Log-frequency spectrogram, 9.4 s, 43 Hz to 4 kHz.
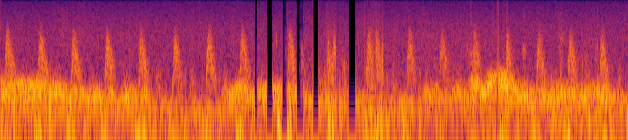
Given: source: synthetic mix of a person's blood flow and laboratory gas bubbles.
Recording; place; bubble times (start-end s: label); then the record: Doppler ultrasound of blood flow; subclavian vein
4.10-4.17 s: bubbles
4.26-4.35 s: bubbles
4.49-4.57 s: bubbles
4.84-4.92 s: bubbles
5.05-5.21 s: bubbles
6.98-7.12 s: bubbles
7.34-7.41 s: bubbles
7.51-7.65 s: bubbles
7.83-7.87 s: bubbles
8.35-8.46 s: bubbles
8.54-8.79 s: bubbles
8.91-9.02 s: bubbles
From the record:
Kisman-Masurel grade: 221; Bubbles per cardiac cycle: several, 3 to 8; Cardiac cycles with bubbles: 10 to 50%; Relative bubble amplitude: barely perceptible (0.100 to 0.250); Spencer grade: 2 (many but less than half of the cardiac periods contain bubble signals, singularly or in groups); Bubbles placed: anywhere in the cardiac cycle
